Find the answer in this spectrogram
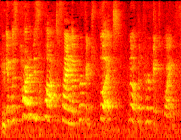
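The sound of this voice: A woman's put-on character voice, extremely high-pitched and full of vocal fry, with lively intonation, a fairly quick pace and strong room echo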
